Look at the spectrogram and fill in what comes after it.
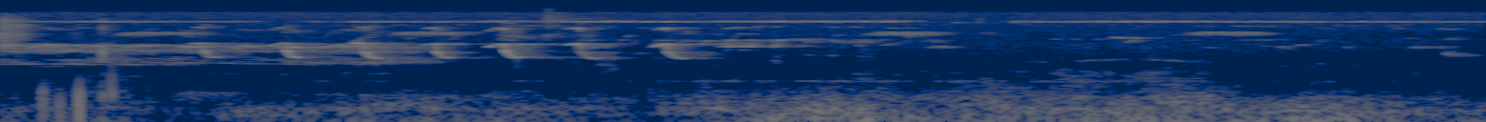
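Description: Faint outdoor ambience: a bird calls a quick series of about eight short, downward-sliding notes in the first few seconds, with other faint chirps scattered through. A low rumble runs underneath, and a couple of soft thumps come near the start.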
